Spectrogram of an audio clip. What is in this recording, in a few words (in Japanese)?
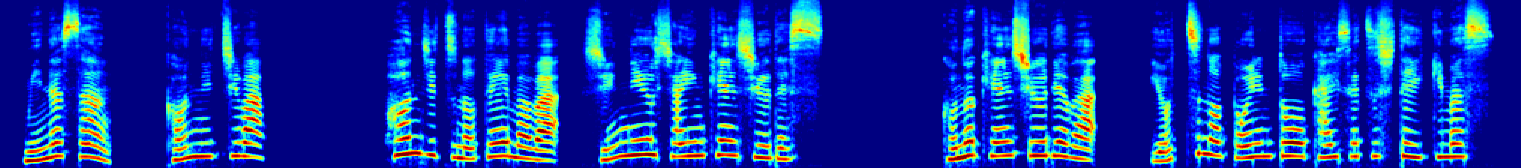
コールセンター女性イメージ; 波形接続型音声合成方式による女性の声; お電話ありがとうございます。こちらは、インフォメーションセンターです。; ご希望の番号をお選びください。案内の途中でも、番号操作は可能です。; 近年の音声合成ソフト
